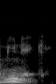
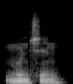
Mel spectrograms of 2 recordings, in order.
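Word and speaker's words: München: Bayern Munich or oh Munich it's mun um the German Way is munin munin munin but English like translation is Munich Munich yeah okay but what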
